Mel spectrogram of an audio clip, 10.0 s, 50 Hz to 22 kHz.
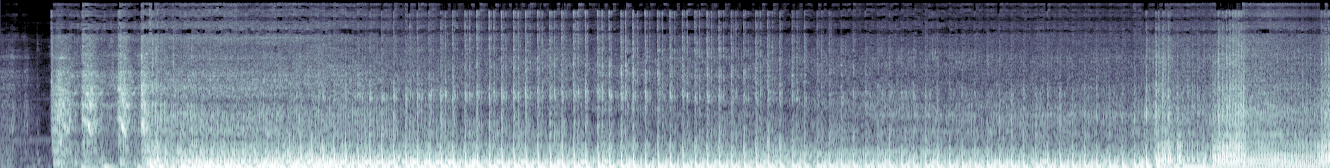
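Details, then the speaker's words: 2019 Can-Am Outlander 1000 ATV, 22,000 miles, stock head pipe with welded exhaust; starts and settles into a deep, even V-twin thump with a good bark on throttle, not aggressively loud; normal running. "you know for being you know just the stock head pipe and welded on it's not aggressively loud um but it definitely does have a good bark"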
